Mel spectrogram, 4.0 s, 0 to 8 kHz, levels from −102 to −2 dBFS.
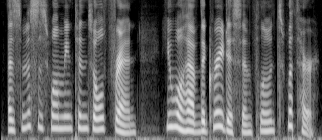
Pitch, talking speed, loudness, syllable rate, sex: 225 Hz, 195 wpm, -20 LUFS, 5.2 syllables/s, female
